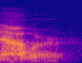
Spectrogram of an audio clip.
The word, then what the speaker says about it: hour: Ejemplos, an hour, una hora. Como veis, la H es muda, no hay un sonido como en house.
